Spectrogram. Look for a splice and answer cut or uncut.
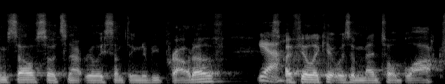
uncut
